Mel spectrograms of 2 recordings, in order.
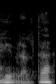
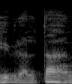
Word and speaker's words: Gibraltar: Valle Tarik, que es Gibraltarán, ¿no? Nosotros recordad que la G la pronunciamos como una J, pero si escucháramos un llanito a un gibraltareño decir Gibraltar, diría Gibraltar.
